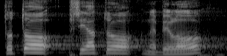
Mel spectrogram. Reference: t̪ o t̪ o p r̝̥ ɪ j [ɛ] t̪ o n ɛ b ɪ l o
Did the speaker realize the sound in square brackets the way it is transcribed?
no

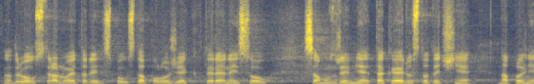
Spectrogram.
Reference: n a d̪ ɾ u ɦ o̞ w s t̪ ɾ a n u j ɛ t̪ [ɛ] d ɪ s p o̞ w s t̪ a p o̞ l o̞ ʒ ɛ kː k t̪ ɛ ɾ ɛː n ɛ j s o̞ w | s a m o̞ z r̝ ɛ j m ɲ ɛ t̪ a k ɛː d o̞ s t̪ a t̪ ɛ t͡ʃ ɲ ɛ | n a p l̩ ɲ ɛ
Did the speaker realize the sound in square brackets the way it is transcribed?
no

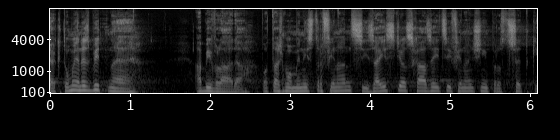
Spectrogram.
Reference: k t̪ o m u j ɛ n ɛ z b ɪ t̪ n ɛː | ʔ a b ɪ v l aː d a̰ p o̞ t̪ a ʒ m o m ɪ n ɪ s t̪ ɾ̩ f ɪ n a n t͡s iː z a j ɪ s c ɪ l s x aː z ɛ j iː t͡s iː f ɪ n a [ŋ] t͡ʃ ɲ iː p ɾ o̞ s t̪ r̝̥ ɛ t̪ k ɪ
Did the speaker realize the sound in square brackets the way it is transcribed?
no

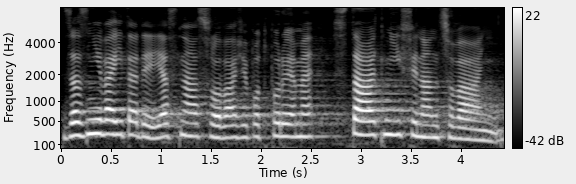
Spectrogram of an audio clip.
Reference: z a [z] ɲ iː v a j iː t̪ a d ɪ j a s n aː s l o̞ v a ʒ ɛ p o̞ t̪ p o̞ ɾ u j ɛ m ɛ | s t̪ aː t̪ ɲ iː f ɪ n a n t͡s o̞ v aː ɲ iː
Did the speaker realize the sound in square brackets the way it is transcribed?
yes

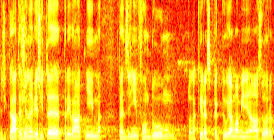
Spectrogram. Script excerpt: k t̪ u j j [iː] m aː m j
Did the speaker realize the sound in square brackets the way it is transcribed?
no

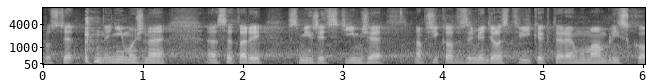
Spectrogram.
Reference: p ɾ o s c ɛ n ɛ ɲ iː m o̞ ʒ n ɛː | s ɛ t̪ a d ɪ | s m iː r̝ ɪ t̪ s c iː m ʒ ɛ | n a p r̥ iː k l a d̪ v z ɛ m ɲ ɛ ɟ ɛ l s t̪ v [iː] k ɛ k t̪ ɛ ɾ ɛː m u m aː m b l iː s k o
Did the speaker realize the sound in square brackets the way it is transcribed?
yes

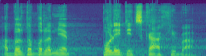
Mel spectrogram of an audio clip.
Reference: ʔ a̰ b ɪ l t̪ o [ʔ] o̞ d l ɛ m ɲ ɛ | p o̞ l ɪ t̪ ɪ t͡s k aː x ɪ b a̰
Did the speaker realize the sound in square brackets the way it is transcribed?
no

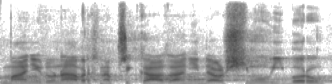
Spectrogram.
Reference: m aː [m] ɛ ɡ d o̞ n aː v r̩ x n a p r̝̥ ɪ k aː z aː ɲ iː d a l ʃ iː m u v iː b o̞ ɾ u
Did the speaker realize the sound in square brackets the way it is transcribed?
no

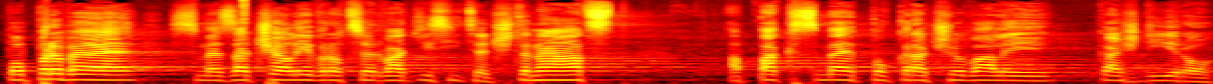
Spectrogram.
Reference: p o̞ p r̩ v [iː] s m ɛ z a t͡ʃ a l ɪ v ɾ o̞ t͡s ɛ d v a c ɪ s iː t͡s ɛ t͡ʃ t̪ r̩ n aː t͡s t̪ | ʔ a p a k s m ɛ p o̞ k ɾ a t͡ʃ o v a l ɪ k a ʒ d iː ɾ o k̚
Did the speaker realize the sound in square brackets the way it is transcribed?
no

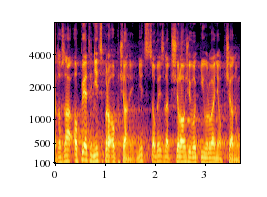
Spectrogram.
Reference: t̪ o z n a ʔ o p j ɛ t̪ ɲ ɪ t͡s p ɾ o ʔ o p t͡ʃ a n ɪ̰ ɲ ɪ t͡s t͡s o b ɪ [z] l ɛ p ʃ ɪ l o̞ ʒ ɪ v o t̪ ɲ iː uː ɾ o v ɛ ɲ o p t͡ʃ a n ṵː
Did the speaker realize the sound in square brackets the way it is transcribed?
yes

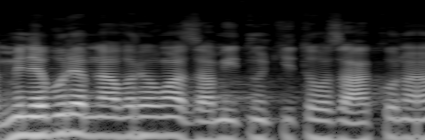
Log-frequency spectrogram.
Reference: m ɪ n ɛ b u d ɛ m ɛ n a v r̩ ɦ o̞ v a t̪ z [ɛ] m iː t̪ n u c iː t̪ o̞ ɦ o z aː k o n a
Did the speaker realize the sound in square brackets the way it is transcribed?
no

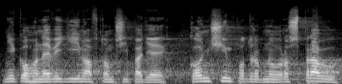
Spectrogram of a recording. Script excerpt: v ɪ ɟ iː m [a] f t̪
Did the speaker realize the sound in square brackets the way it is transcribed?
yes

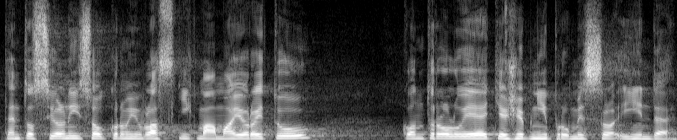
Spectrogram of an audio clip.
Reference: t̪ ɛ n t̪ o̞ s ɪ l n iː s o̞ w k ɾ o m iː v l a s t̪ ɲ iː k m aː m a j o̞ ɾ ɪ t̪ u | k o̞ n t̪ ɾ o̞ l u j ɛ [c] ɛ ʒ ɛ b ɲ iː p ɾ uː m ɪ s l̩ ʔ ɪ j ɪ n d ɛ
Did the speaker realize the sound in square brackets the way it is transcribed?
yes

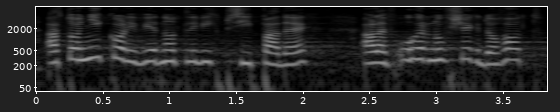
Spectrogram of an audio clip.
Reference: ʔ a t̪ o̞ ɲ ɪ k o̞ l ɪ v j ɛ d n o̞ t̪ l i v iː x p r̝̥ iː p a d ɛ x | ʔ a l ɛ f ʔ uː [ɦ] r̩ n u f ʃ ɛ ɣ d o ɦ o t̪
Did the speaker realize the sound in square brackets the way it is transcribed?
yes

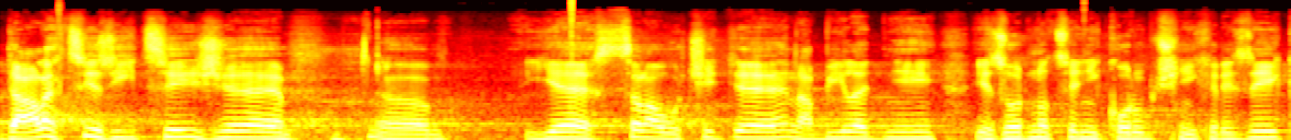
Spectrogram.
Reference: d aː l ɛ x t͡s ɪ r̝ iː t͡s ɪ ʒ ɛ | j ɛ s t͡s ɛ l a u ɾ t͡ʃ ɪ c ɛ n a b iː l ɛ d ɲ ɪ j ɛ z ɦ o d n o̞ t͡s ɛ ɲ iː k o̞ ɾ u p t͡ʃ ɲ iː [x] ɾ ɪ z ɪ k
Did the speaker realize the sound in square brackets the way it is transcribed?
yes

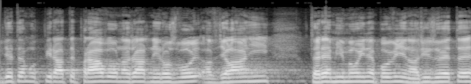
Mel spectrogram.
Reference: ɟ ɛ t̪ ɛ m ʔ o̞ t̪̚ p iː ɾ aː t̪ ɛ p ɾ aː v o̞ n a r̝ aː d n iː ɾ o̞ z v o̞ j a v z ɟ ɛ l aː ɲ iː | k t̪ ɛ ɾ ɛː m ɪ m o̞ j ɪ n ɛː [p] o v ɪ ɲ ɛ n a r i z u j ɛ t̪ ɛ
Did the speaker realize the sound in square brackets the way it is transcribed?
yes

